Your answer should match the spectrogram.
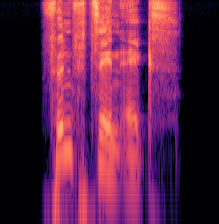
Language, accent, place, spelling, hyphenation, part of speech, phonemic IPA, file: German, Germany, Berlin, Fünfzehnecks, Fünf‧zehn‧ecks, noun, /ˈfʏnftseːnˌ.ɛks/, De-Fünfzehnecks.ogg
- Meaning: genitive singular of Fünfzehneck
